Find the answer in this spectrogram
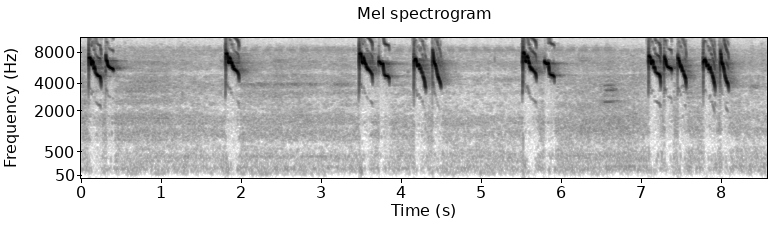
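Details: Mountain white-eye from Merapi in the ngalas style, a lure for other white-eyes: repeated bursts of one to three high, slurred, falling whistles every one to two seconds over a faint, steady low background.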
